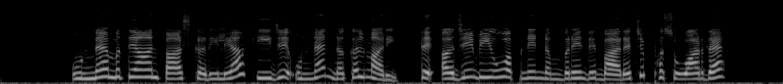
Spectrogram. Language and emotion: Dogri, disgusted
